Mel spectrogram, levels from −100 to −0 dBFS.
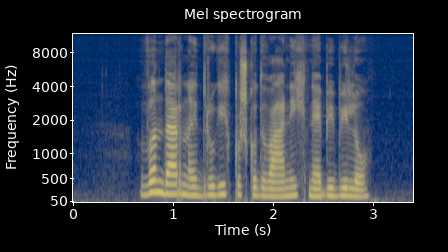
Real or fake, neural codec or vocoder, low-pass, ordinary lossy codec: real; none; none; none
